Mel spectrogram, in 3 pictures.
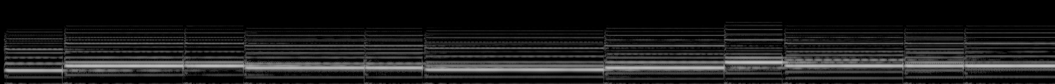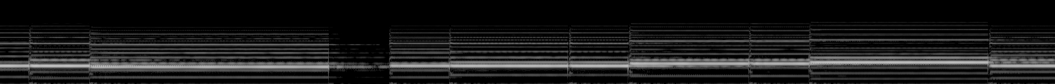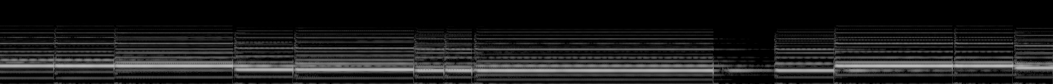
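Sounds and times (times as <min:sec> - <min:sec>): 
various flutes playing in two voices: 0:00.0 - 0:31.6.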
